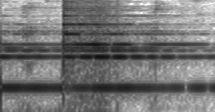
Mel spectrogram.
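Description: A metal temple bell in a shrine struck once, a sharp, loud clang that rings on with a steady, sustained tone, close by with no voices.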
